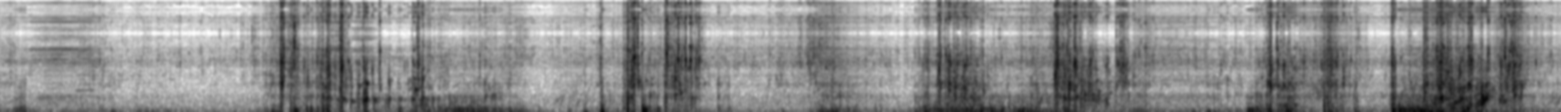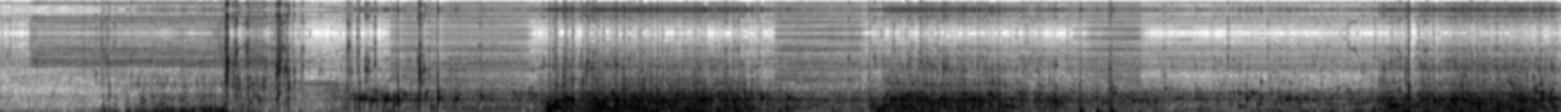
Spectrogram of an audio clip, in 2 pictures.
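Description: Sea water splashing and sloshing against a GoPro's waterproof housing in choppy surface waves, in bursts of about a second each. From about two-thirds of the way in it gives way to a steady, muffled bubbling gurgle as the camera goes under water.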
